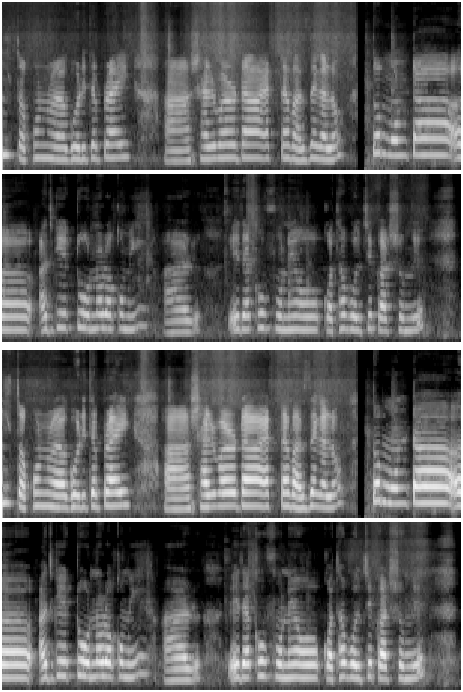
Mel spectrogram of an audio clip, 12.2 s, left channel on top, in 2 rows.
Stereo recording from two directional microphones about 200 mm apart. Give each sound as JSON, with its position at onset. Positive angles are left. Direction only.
{"t": 0.0, "sound": "speech", "side_deg": -35}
